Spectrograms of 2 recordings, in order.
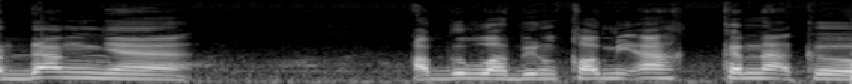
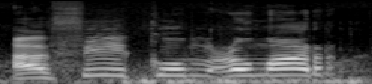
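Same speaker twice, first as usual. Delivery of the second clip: high, stretched questioning call; 12 semitones higher, 4 dB louder, slower than usual. Acted. Abu Sufyan to Muslims on the mountain, high slow call. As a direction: call slowly up to the enemy. Commander calls up to hidden enemy.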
